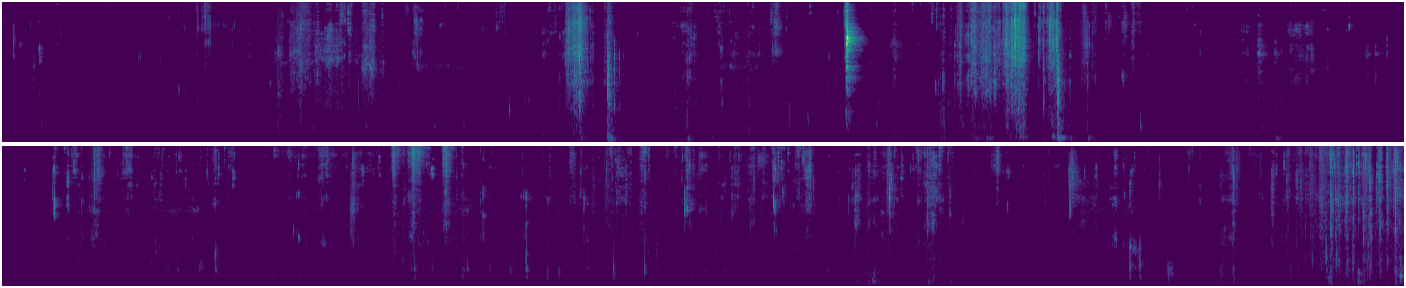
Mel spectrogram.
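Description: Close-miked chewing and biting of pizza crust, with sharp crunches of crisp crust every few seconds. Near the end a candy bar's foil wrapper starts crinkling.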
